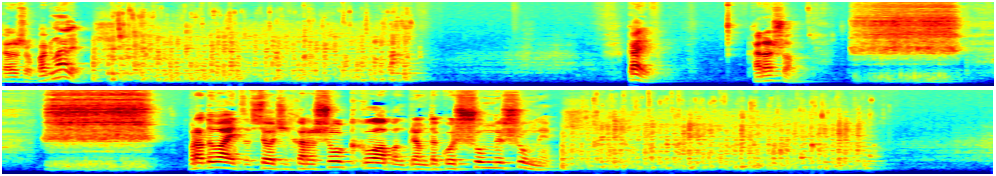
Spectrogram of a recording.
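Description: Water bubbles steadily in a hookah as a man draws on it.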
